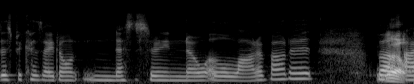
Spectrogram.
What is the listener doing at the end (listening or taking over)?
taking over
